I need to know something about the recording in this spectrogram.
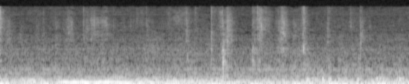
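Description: Sleeved trading cards and rigid plastic top loaders being handled and stacked on a table: a few faint, scattered clicks and slides, over a low steady hum.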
